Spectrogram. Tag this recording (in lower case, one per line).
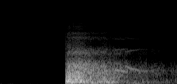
explosion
